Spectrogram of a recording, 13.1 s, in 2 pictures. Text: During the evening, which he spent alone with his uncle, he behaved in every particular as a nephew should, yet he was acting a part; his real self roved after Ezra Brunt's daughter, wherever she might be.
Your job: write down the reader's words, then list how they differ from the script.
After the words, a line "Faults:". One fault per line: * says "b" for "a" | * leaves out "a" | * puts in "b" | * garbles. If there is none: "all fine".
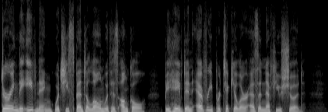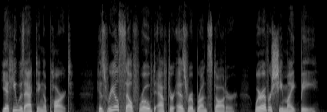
During the evening, which he spent alone with his uncle, behaved in every particular as a nephew should, yet he was acting a part; his real self roved after Ezra Brunt's daughter, wherever she might be.
Faults:
* leaves out "he"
